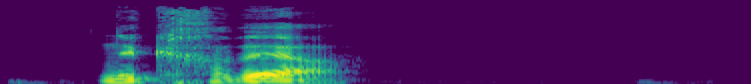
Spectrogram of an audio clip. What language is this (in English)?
Kabyle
